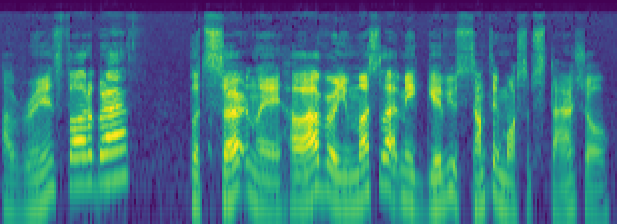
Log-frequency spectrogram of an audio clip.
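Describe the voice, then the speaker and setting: A man's voice: a little high, big pitch swings, normal speed, fairly bright tone, dry recording. A man playing a pompous, formal king in an amateur radio drama, speaking with grand emphasis. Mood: gracious. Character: a pompous, anxious, grateful European king. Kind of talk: amateur old-time radio drama reading.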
